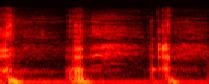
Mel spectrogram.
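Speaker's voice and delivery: short soft breathy chuckle; amused laughter. Real, not acted. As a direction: chuckle on after teasing. Laughs on about the socks.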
